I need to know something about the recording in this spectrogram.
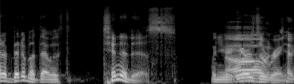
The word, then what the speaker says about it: tinnitus: Tinnitus. Which people think it's tinnitus, but there's actually an explanation that it is tinnitus. Because tinnitus, like tendinitis, is like inflammation. There's no inflammation. And it's spelt different.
